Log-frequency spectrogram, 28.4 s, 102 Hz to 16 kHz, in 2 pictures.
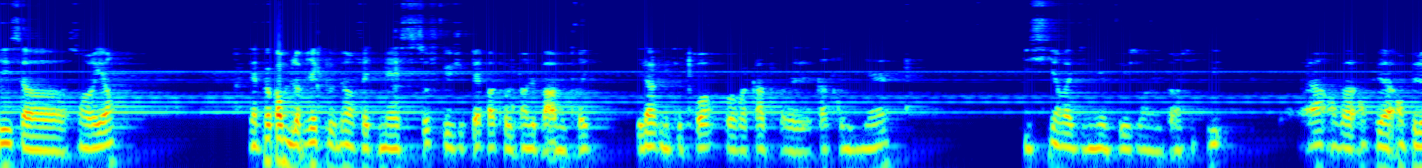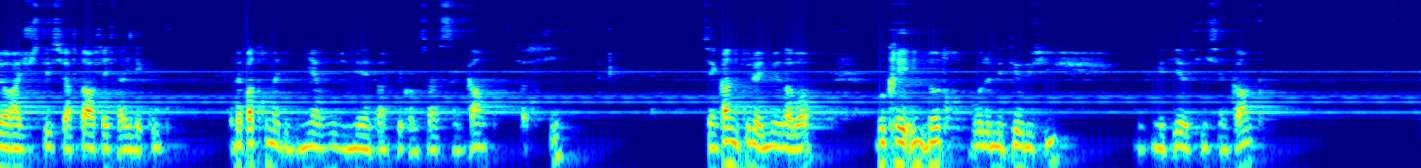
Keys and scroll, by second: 7.5 KP_3, 20.7 KP_5.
